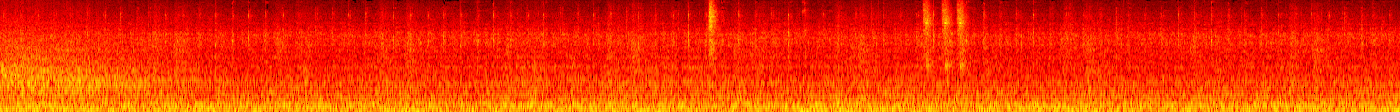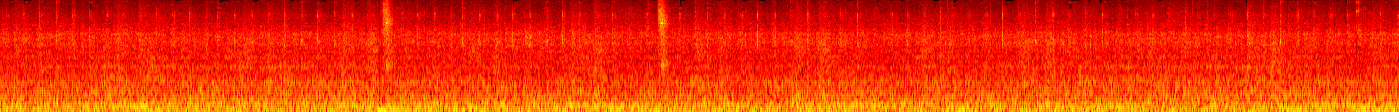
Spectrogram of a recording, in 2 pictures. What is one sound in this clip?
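An electric train rumbles and hums steadily along the track.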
